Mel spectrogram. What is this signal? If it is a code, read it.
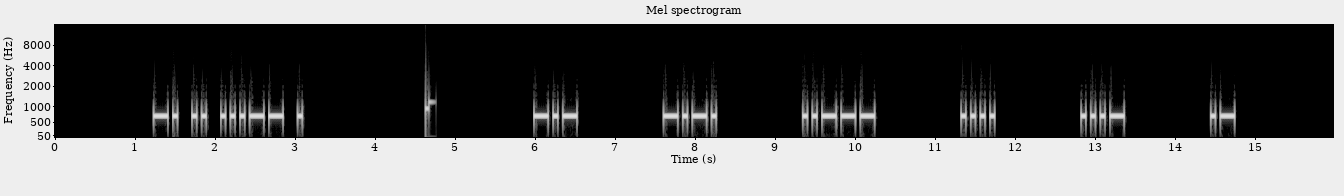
Morse code, heard as a keyed tone, about 20 wpm, spaced as for 9 wpm, 700 Hz. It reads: NI3E KC2HVA
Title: USA Call Signs - 6x Character Spacing - 20wpm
